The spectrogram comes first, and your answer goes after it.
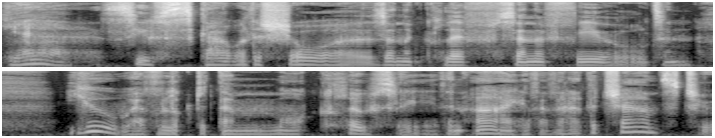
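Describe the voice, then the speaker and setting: In a put-on character voice, a woman speaks at a very deep, low pitch. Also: fairly slow pace. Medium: audio drama. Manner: polite, slow, measured.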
